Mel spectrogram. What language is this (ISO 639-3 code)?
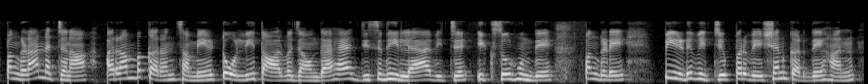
pan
